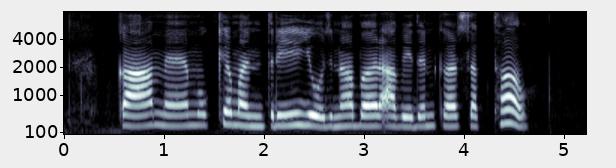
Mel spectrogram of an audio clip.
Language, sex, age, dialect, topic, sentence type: Chhattisgarhi, female, 25-30, Western/Budati/Khatahi, banking, question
